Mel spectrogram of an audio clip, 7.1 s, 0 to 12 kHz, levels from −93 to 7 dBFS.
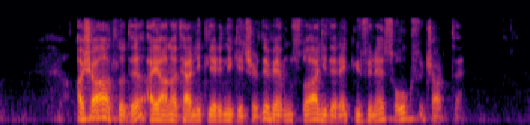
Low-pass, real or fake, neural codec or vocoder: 7.2 kHz; fake; codec, 16 kHz, 4.8 kbps, FACodec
